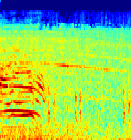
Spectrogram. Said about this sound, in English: will you look at the size of that big drilling machine that just came through the wall? Yeah, it has a big old drill on the front, very much like that vehicle in the movie The Core.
